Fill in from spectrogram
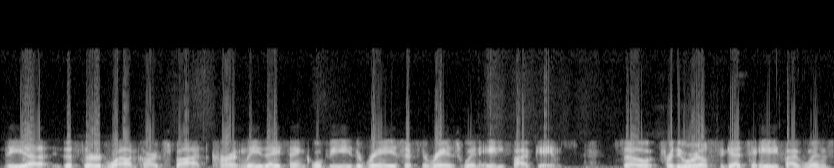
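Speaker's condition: No condition

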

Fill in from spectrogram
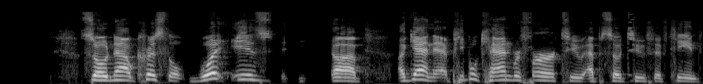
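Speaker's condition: No condition

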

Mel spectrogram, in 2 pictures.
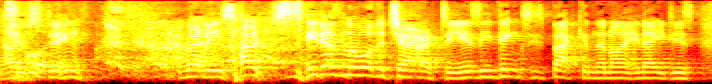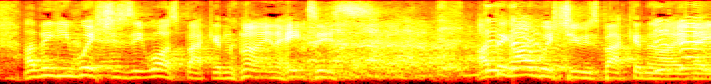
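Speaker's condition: No condition

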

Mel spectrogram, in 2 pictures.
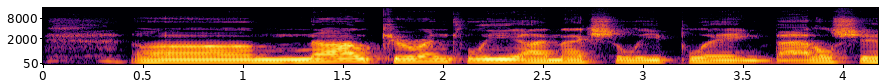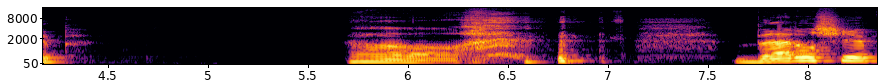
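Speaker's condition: No condition

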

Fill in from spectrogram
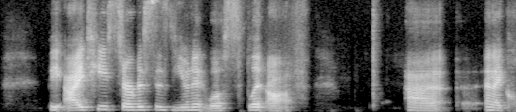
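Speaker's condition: No condition

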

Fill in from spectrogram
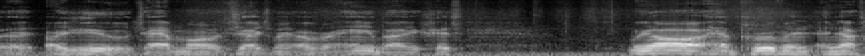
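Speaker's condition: Tongue cancer surgery; slight slur, talks okay

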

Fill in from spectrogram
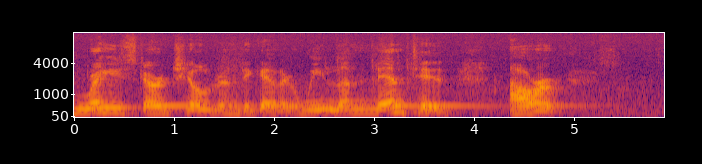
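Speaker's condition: Spasmodic dysphonia; throat cancer suspected

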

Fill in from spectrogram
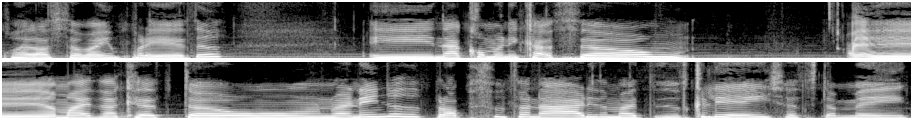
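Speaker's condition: Deafness; oral deaf, profound loss left ear, severe loss right ear, hearing aid one side only, other side little benefit; speech therapy almost whole life, cannot make phone calls

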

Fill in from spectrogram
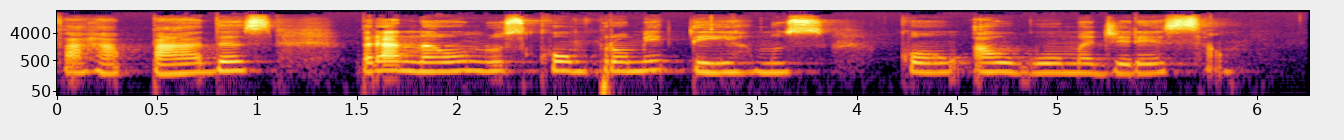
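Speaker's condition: No condition

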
